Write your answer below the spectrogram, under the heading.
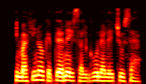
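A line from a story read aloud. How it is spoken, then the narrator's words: Teacher speaking coldly. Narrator (Spanish): dijo fríamente la profesora McGonagall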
